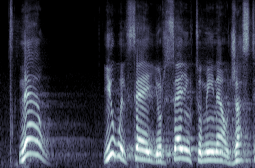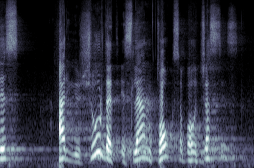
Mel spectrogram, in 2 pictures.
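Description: A man with a high pitch speaks at a very slow pace with lively intonation. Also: quiet background. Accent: Arabic. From Egypt. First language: Arabic. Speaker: preacher. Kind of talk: sermon. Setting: mosque with congregation. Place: church. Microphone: podium.

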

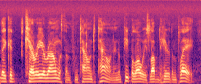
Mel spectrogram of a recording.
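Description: A man with a dark, mellow tone and medium pitch speaks at a fairly quick pace with ordinary pitch variation. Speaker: storyteller and TV host. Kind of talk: TV show introduction to a story. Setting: studio. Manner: casual, conversational. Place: studio. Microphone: lapel.

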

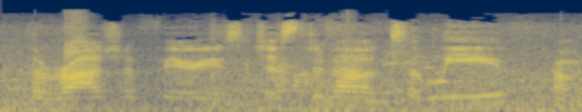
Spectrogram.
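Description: Loud background noise fills the recording. Through it, a woman talks at a fairly slow pace. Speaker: travel blogger. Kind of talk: casual vlog chat. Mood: excited, cheerful. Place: boat. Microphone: phone near.

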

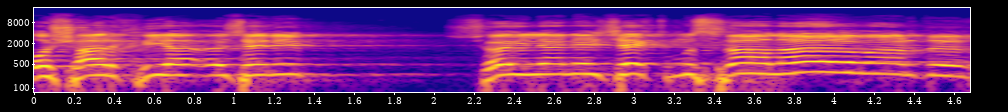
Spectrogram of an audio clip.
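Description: Over noticeable background noise, a man with an extremely high pitch uses a raised, projected voice at a very slow pace with monotone, flat intonation. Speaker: politician reciting a poem at a party congress. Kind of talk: poetry reading. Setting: congress hall, public speech.

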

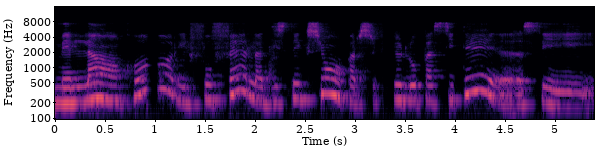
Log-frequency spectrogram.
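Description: A woman's fairly high voice with a Malagasy accent, lively intonation, a very slow pace and hardly any pauses. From Madagascar. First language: Malagasy (speaking French). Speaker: linguistics researcher; conference presenter. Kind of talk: conference talk; lecture. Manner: halting. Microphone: webcam.

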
